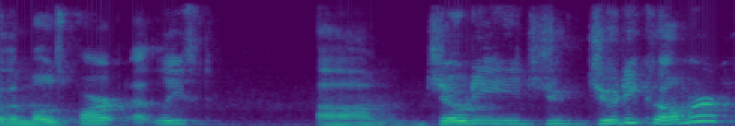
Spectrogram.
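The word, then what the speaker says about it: Jodie Comer: Judy Comer, is that how you say her name? Yes, that's correct.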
